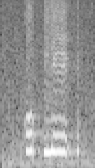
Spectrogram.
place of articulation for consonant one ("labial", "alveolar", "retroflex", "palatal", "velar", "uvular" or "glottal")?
velar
